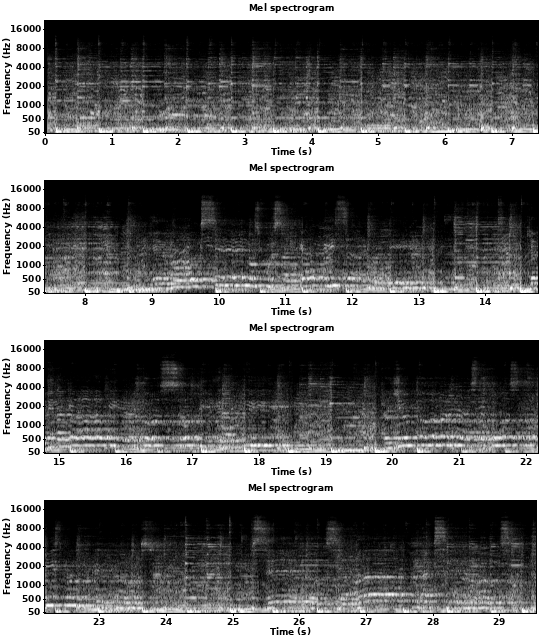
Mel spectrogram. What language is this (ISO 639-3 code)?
ell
